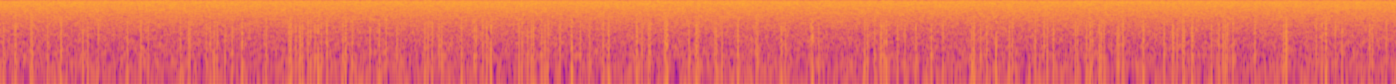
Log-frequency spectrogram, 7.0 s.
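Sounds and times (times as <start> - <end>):
fire: 0.0 - 6.9.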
